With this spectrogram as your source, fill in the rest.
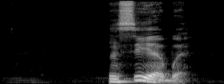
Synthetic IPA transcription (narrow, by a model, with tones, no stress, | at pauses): n̩˨si˦jɛ˨ɡ͡bɛ˨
